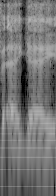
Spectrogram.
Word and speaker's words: Ege: He now goes by the name of Ege Demir, and I believe Ege is the way that you pronounce it on the first name, E-G-E, Ege Demir, and that is like a really popular like Turkish name, the first name Ege.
